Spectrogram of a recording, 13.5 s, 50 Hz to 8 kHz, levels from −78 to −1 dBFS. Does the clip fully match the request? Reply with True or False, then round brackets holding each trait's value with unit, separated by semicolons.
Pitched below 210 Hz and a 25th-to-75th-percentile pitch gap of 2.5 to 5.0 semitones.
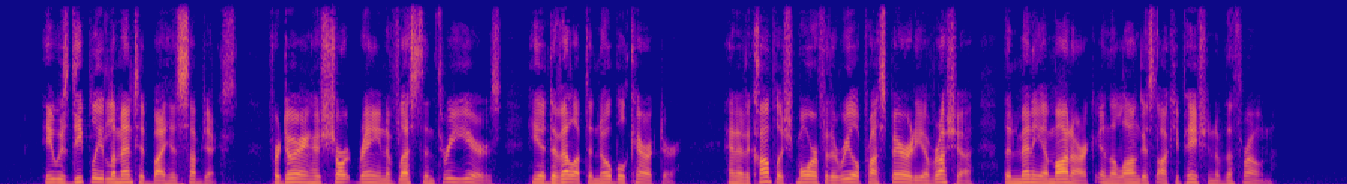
True (140 Hz; 2.8 semitones)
